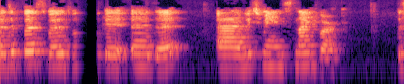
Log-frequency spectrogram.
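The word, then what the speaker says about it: öötöö: I'm not going to embarrass myself by trying to pronounce these words, but Ads, how do you pronounce these words? So the first word would be öde, which means night work.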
